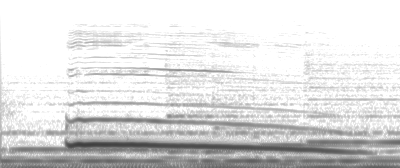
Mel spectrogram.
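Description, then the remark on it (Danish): A single loud, eerie howl in a forest rises abruptly and holds for over two seconds, its pitch sliding slowly downward before fading, over a steady low background rumble. “Rod skulle lige til at svare, men blev afbrudt af endnu en høj hylen.”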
